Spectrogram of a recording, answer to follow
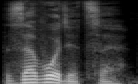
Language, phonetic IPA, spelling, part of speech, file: Russian, [zɐˈvodʲɪt͡sə], заводится, verb, Ru-заводится.ogg
- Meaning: third-person singular present indicative imperfective of заводи́ться (zavodítʹsja)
